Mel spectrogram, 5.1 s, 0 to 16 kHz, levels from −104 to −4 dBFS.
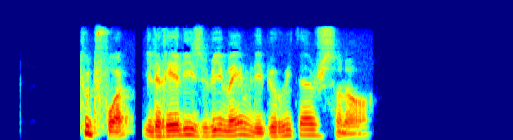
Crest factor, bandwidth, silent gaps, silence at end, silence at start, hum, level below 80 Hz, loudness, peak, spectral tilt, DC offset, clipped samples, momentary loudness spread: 18 dB; 7.8 kHz; 1.36-1.42 s; 1.45 s; 0.8 s; none; -60 dBFS; -18 LUFS; -2 dBFS; -7 dB/octave; under 0.1%; under 0.1%; 8 LU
